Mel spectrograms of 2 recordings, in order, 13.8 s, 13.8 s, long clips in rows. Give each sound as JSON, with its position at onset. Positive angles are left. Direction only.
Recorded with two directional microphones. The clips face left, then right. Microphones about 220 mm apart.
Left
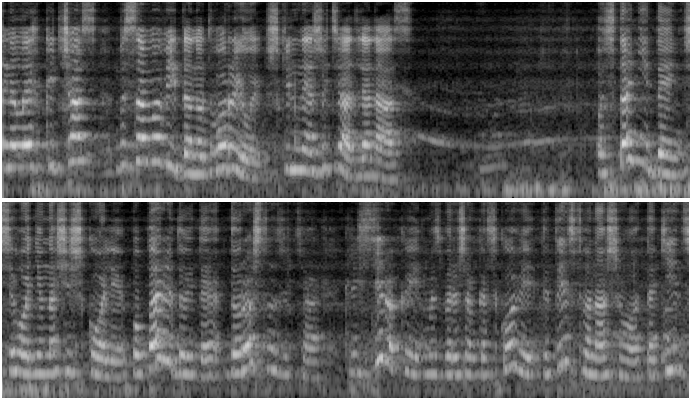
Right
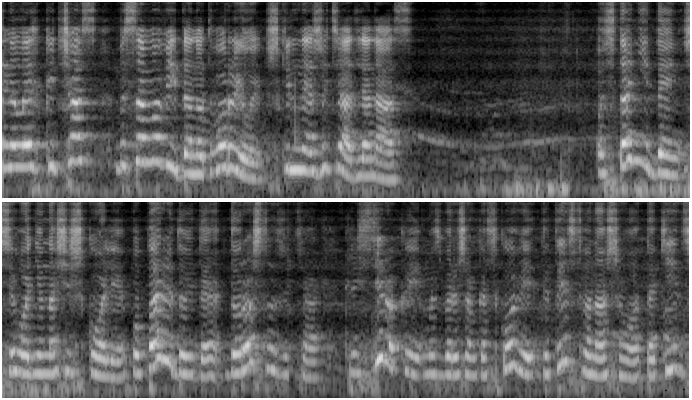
{"t": 0.0, "sound": "a woman's voice", "side_deg": -40}
{"t": 5.9, "sound": "a woman's voice", "side_deg": -40}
